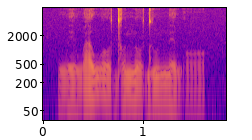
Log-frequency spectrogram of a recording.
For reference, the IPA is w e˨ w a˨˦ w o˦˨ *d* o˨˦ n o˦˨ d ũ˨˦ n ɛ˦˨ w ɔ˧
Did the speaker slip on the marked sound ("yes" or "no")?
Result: no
